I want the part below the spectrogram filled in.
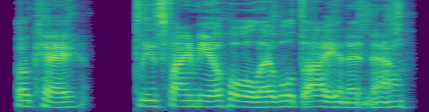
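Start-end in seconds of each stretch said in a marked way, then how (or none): none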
